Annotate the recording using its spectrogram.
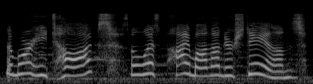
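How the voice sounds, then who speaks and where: A woman voicing a tiny, excitable floating fairy-like girl companion who speaks of herself in the third person, squeaky and indignant in a video game. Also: measured pace, faint music behind, exaggerated voice. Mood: puzzled.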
